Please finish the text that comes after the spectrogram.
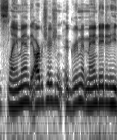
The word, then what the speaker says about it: Sleiman: trussle on the show his name is pronounced Jed slayman the arbitration agreement mandated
